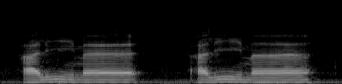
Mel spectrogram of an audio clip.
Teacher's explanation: Donc, lorsqu'il a dit alima, sa langue, elle n'est pas restée à la position du repos. Donc, il a fait lever le milieu de sa langue, et c'est ça qui a donné l'alif al-mumala.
